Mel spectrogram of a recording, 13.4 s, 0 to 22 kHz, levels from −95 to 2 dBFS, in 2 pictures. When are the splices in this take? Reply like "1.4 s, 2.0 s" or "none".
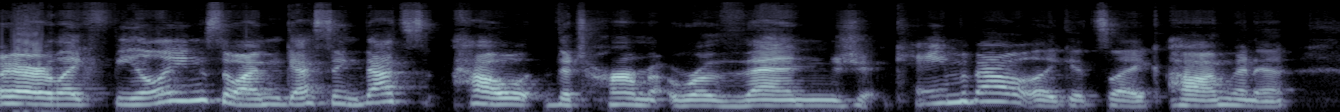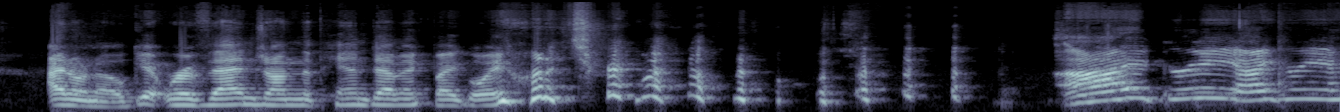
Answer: none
